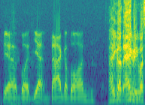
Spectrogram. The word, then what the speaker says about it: Vagabond: I know I'm saying it wrong because he gets angry at me because I call him like Vagabond with an F, but it is with a V. So, Vagabond.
